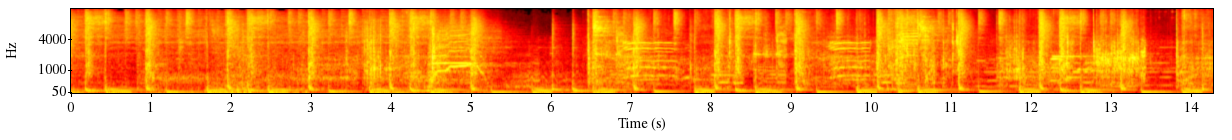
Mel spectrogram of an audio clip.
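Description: Skateboard sounds over background music with a repeating bass line: wheels rolling on pavement and sharp clacks of tricks and landings, heard many times.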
